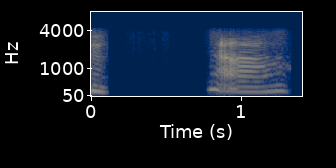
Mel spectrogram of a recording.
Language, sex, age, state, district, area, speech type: Assamese, female, 30-45, Assam, Golaghat, urban, conversation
